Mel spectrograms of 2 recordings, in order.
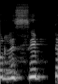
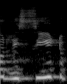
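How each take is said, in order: First: "रिसिप्ट" with the P sounded; mispronounced receipt. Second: "रिसीट" with a silent p; correct receipt pronunciation. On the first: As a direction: say "रिसिप्ट" with a short i and audible p before the t. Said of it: "नहीं पढ़ना". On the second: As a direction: say "रिसीट" with a long ee straight into the t. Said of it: "इसको रिसीट पढ़ना है". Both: Shown as a demonstration.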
